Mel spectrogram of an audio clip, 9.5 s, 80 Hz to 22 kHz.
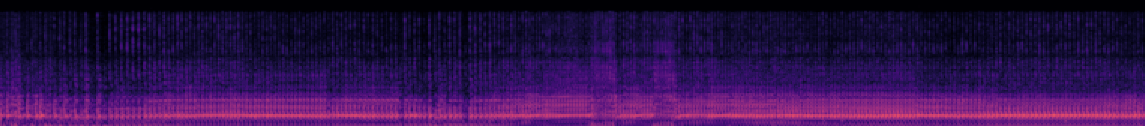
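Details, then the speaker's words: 1999 Honda 400EX quad, freshly rebuilt engine with new piston, first start with airbox on and no muffler. Loud, steady single-cylinder bark that dips with throttle blips and settles cleanly, no smoke seen. Normal running. "it seems to run really good i didn't see smoke coming out of"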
